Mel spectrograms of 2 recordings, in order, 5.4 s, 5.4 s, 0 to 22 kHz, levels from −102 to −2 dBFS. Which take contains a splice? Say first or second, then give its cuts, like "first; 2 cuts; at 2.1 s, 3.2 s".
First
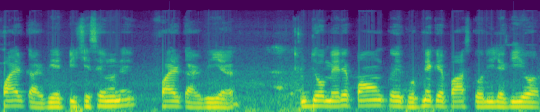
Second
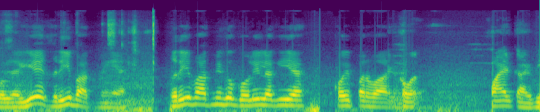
second; 1 cut; at 4.0 s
